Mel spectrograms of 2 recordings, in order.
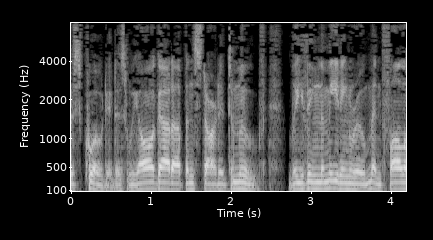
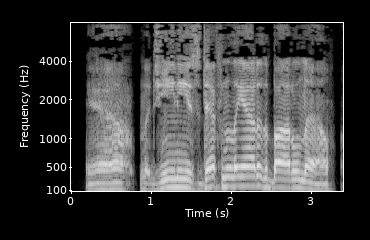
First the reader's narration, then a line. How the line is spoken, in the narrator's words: I grumbled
